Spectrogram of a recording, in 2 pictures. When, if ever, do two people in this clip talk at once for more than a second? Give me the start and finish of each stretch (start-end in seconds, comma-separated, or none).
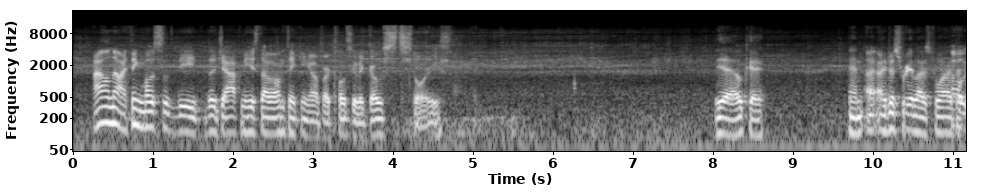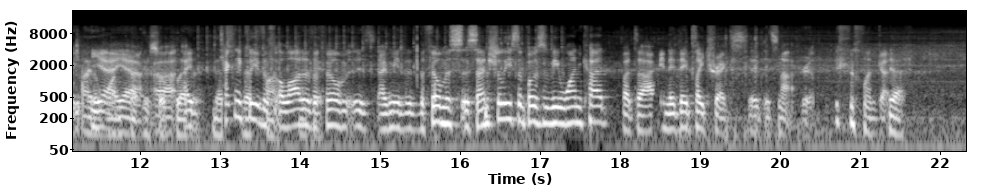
11.0-14.3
